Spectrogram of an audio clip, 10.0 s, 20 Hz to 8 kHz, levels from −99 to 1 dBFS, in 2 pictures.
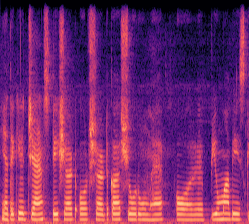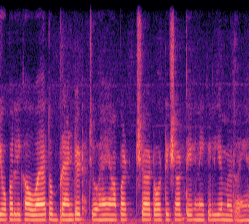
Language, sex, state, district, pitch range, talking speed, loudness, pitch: Hindi, female, Punjab, Fazilka, 185-195 Hz, 190 wpm, -16 LUFS, 190 Hz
